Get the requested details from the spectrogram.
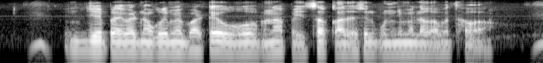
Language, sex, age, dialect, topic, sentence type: Bhojpuri, male, 25-30, Northern, banking, statement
